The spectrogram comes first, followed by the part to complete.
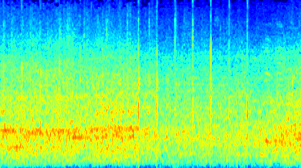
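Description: Football stadium crowd: a steady hubbub of many voices talking at once, with a few sharp claps in the second half.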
